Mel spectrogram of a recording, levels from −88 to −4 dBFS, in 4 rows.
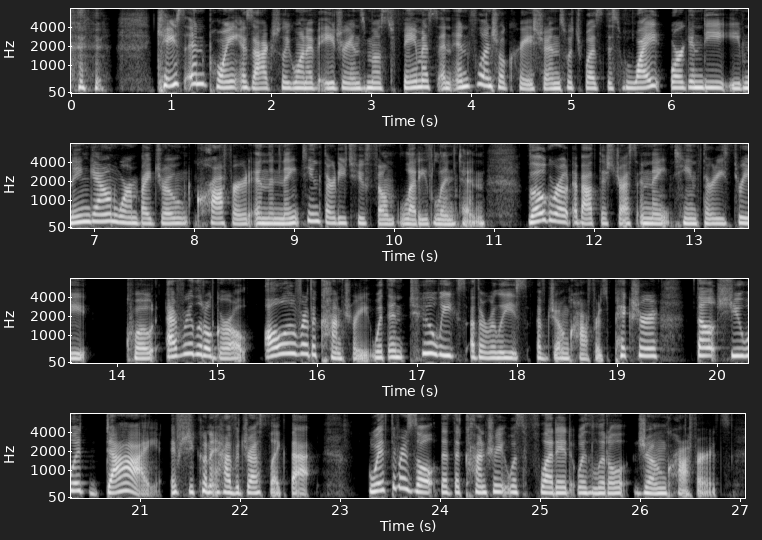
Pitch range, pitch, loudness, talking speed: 180-235 Hz, 200 Hz, -19 LUFS, 175 wpm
